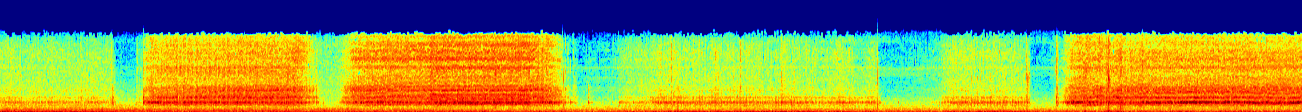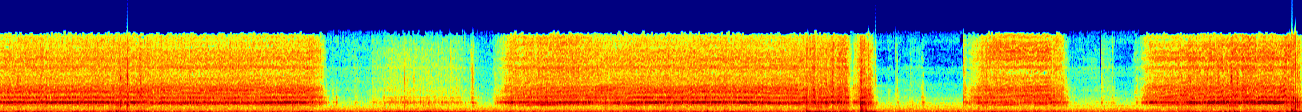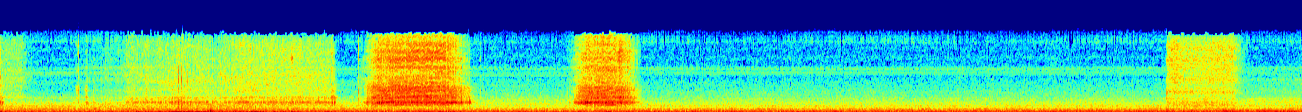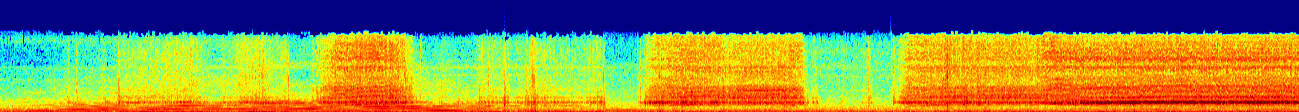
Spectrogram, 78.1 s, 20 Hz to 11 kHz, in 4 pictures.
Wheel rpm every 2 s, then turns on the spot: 20, 90, 60, 110, 30, 20, 10, 20, 100, 110, 110, 110, 20, 50, 110, 100, 30, 60, 70, 50, 10, 20, 60, 20, 10, 0, 0, 0, 0, 0, 10, 40, 30, 20, 90, 40, 90, 110, 110.
0-2 8-14 24-26 32-34 40-44 60-62 64-68 70-72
